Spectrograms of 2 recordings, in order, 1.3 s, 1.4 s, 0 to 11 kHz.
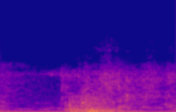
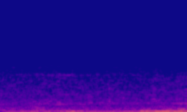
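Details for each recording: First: Hisense RS694N4TCF American-style fridge freezer, the good door, in contrast to the other door that scrubs: a single soft thud as it swings shut and seals, with no rattle or bounce; normal door closing. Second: Hisense RS694N4TCF American-style fridge freezer with a defective door: dull thumps and a scuffing rub as the door swings, then a harder knock; the door scrubs against a part, stays open and won't close unless pushed.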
